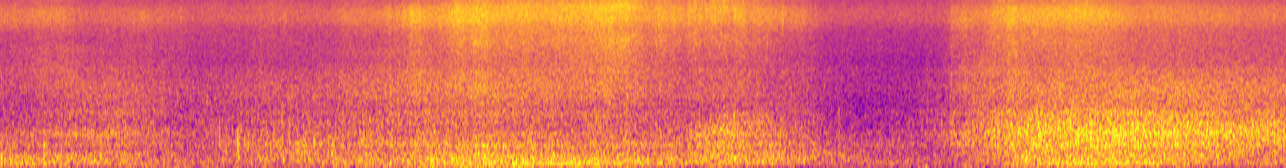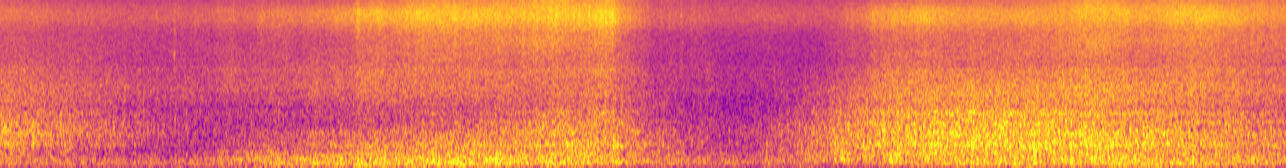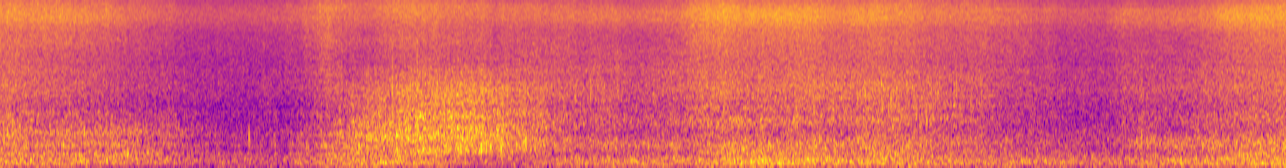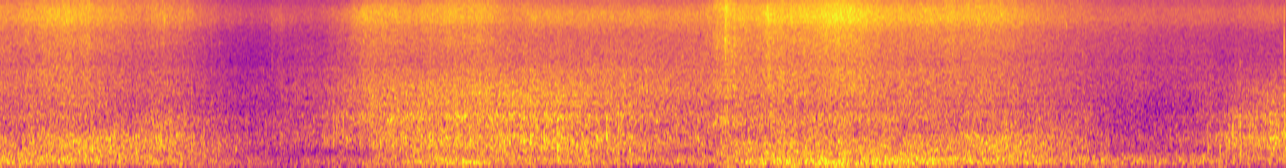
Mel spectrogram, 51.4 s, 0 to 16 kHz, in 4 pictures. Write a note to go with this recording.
Sound of the waves, Circular stone coast, Zoom H2n MS +XY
